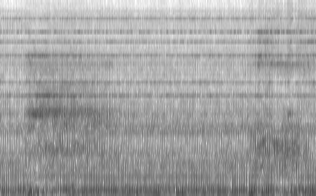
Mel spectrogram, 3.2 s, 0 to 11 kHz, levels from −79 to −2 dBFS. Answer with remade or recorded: remade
